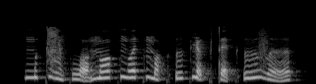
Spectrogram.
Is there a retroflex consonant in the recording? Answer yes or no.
yes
